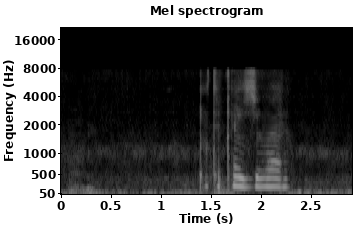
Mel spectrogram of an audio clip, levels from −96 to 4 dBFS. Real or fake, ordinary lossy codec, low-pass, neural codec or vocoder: fake; none; none; codec, 16 kHz, 2 kbps, FreqCodec, smaller model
